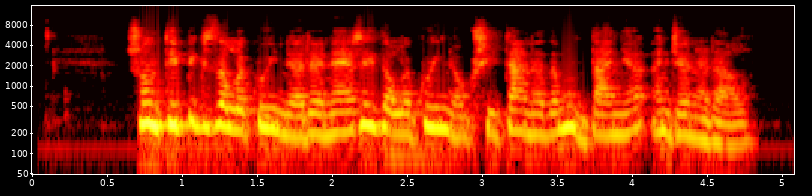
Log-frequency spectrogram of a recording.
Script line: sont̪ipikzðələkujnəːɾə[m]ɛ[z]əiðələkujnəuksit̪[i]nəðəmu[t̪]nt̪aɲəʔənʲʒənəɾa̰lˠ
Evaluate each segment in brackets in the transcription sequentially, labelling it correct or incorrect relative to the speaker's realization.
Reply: incorrect: n, correct, incorrect: a, incorrect: none

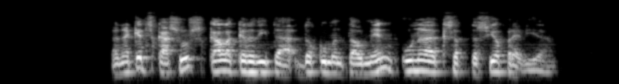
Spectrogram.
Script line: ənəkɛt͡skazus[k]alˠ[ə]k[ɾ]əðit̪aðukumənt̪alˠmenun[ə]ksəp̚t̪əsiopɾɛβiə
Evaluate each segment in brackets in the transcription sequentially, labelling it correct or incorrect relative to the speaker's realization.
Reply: correct, correct, correct, incorrect: əː

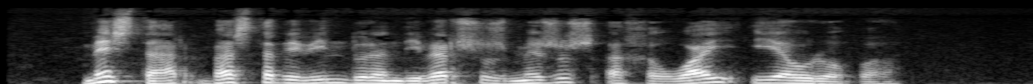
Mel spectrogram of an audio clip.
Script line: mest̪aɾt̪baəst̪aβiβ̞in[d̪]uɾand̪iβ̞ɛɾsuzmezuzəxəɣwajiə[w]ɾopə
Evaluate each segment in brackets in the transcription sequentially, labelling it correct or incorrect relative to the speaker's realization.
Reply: correct, correct

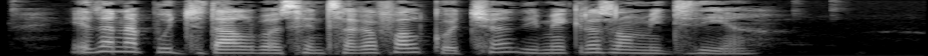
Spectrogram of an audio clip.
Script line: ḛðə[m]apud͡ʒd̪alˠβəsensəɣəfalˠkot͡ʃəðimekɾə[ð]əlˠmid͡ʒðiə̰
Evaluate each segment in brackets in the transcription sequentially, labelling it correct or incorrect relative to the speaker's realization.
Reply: incorrect: n, incorrect: z

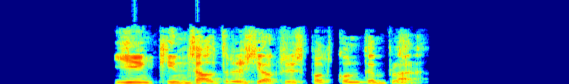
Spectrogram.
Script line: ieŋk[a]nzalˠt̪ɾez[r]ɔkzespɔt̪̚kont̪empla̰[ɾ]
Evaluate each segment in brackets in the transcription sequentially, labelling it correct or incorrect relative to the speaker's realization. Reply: incorrect: i, incorrect: ʎ, correct

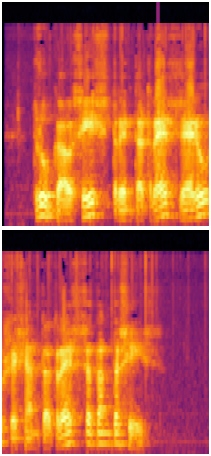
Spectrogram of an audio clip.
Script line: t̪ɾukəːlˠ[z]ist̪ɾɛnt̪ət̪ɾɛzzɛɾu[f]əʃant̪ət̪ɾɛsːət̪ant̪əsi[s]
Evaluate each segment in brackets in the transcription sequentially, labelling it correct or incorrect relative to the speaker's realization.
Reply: incorrect: s, incorrect: s, correct

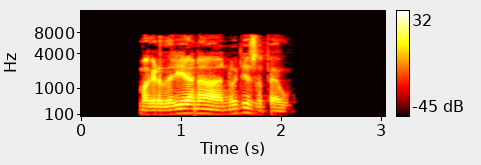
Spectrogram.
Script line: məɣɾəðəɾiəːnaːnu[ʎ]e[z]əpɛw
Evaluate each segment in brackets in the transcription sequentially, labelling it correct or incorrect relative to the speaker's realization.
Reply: correct, correct

